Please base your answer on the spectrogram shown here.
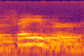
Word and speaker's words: fever: But how about she died of a fever and no one could save her? She died of a favor and no one could save her. They used to pronounce it favor.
